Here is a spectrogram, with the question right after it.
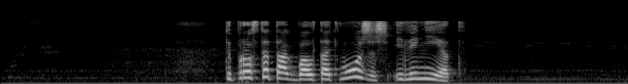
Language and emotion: Russian, angry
